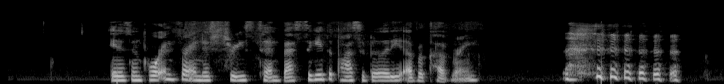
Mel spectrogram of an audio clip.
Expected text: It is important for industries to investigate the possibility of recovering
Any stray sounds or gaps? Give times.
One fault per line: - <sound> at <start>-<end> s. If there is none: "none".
- laugh at 5.6-6.8 s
